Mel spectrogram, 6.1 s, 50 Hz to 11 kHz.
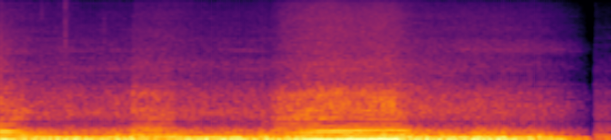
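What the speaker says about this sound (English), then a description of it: "The exhaust sound is nice. Gives a little bit of grumble in it." Engine and exhaust of a BMW C 400 GT scooter grumble steadily while riding, a continuous low throaty drone that swells slightly in the middle and then tapers off at the end, with no talking.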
